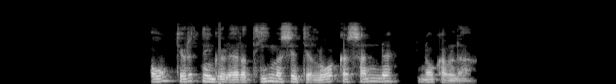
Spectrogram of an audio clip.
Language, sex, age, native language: Icelandic, male, 30-39, Icelandic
